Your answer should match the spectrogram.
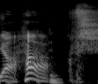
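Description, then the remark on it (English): A voice shouts an energetic exclamation, then makes a sharp, hissing burst with its mouth, imitating the crack of a whip. It is loud and brief. “Whip sound.”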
